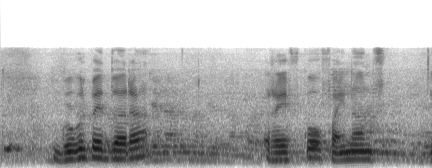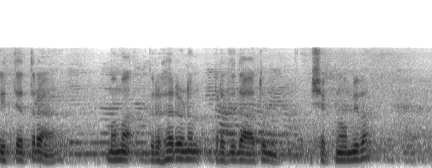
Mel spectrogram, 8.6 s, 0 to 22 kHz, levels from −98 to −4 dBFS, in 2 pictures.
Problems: background sounds at intervals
